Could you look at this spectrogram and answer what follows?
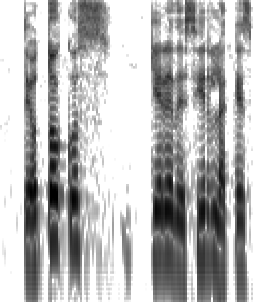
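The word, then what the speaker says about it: Θεοτόκος: y la virgen concebirá es una frasecita en griega que se pronuncia teotocos teotocos teotocos quiere decir la que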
